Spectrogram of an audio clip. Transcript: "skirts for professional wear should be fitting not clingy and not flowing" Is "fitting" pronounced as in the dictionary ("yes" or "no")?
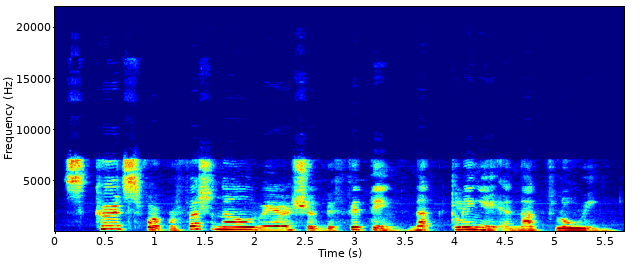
yes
